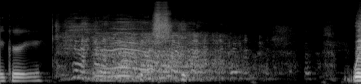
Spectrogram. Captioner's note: everyone laughing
